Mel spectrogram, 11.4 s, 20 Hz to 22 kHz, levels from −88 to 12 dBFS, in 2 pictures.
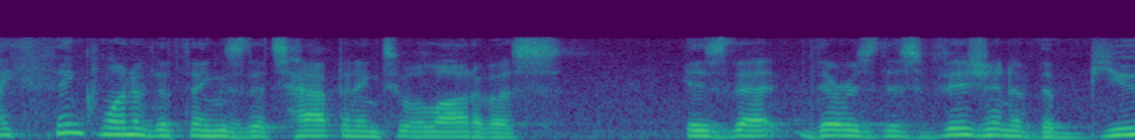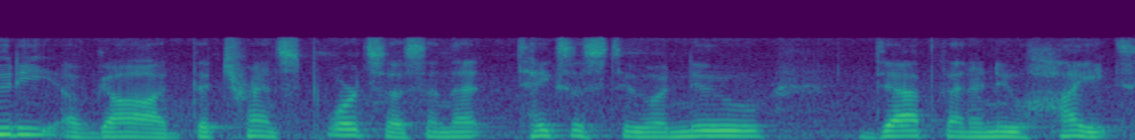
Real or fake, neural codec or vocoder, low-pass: real; none; 7.2 kHz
